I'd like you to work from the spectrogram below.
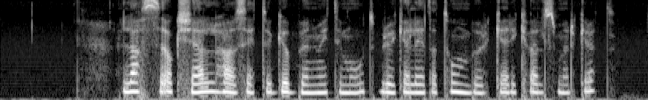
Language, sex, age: Swedish, female, 20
